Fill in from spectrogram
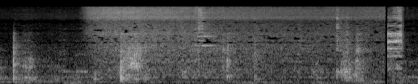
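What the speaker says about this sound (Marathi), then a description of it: "त्यामध्ये आता बारीक चिरलेले टोमॅटो टाकून घेऊया आपण." Finely chopped tomatoes hit a pan of soybean chunks with mutton masala and sizzle and hiss steadily, with stirring scrapes and a brief loud clatter near the end, close and without voices.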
